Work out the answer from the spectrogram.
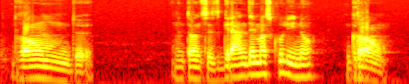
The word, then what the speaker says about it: grand: grande en franc sería gr gr la n hace que la a suene nasal gr y la d no suena gr y esta palabra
